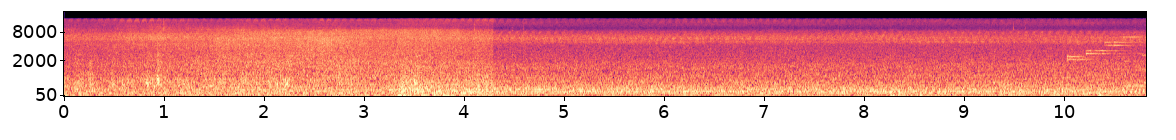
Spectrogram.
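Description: Electric commuter train running noise: a steady rumble and hiss from passing train cars, changing character about four seconds in. Near the end, a few short high tones step upward as the close train pulls away.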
